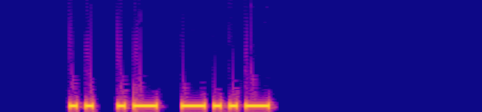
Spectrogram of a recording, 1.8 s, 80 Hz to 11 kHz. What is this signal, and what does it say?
Morse code, heard as a keyed tone, about 40 wpm, 700 Hz. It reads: IAX
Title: USA Call Sign Postfixes - 3 Letters 40wpm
